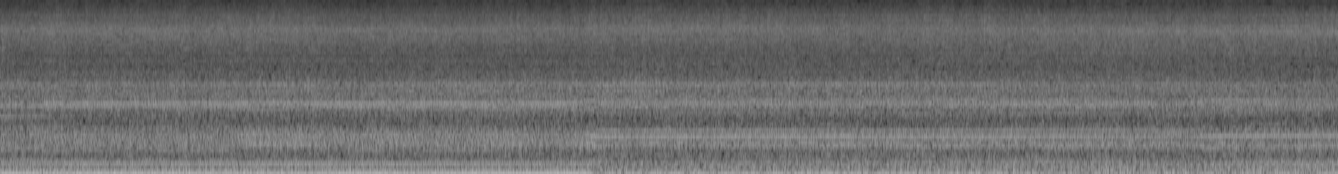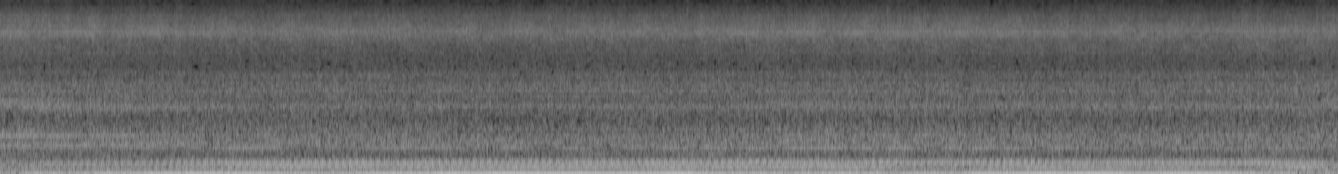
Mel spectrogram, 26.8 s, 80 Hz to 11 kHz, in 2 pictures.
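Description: Finn BB302 bark blower running steadily while blowing mulch through its hose: a constant engine and blower drone with a hiss above it. The low hum dips a little about six seconds in and picks up again around fourteen seconds.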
